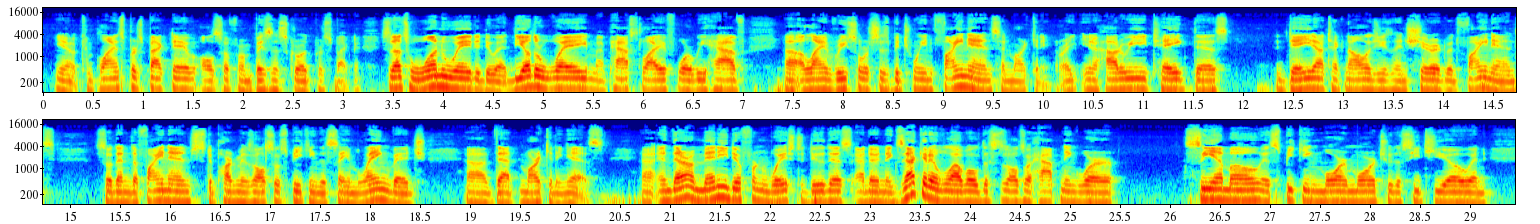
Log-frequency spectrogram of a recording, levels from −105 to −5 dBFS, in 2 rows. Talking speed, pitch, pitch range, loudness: 185 wpm, 125 Hz, 115-130 Hz, -23 LUFS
